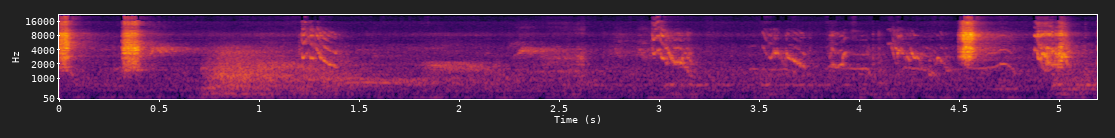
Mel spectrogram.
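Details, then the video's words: Budgerigars, a male feeding its chick: sharp high chirps and short squawks, some rising, scattered among brief clicks and a soft lower warble. "male budgie feeds the baby | budgies feeding sound"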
